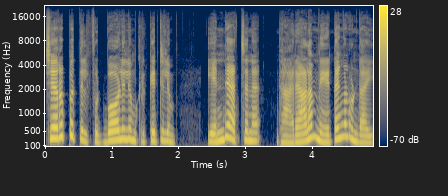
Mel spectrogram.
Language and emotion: Malayalam, happy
